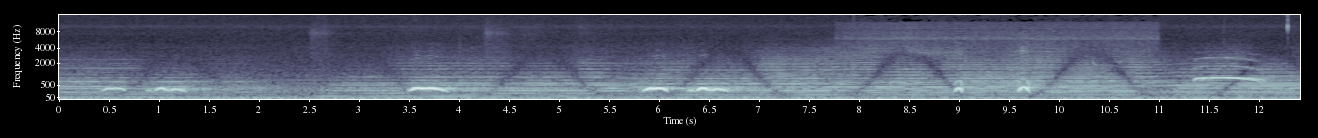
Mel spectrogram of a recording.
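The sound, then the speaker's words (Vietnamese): An owl hoots at night in a dark forest, giving several short, low hoots at irregular intervals, some in quick pairs, with a longer, slightly higher call at the end, all standing alone against a quiet background. “Thỉnh thoảng đâu đó vang lên những tiếng cú kêu đêm, nghe đến rùng rợn cả người.”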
